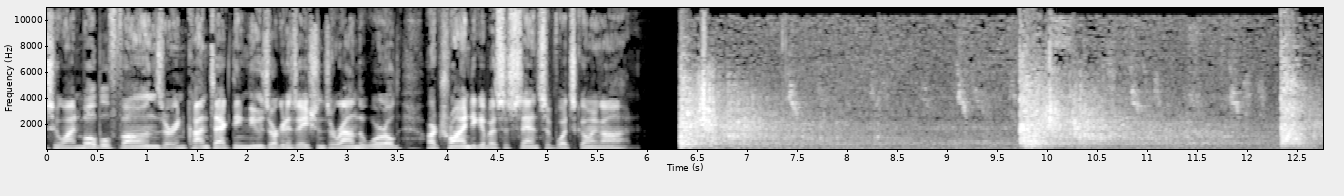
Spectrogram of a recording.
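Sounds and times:
speech: 0.0 - 5.9
heavy booming blasts of gunfire and artillery: 6.3 - 8.8, 9.6 - 12.7
constant low noisy background: 6.4 - 12.7.

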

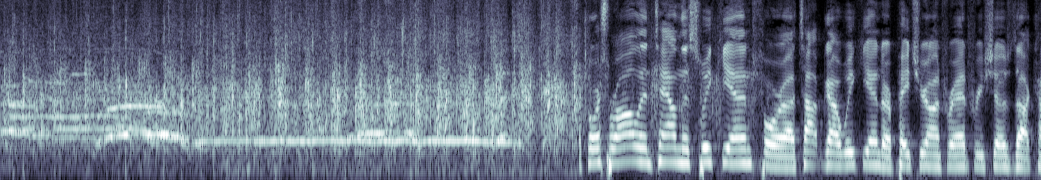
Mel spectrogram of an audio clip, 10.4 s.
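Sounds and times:
live audience applause: 0.0 - 7.6
speech: 5.9 - 10.4.

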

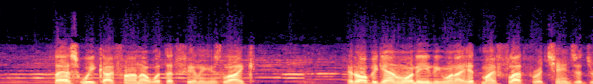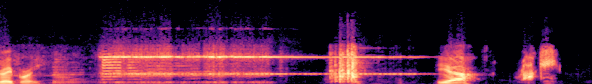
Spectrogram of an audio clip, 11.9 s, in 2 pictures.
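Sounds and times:
speech: 0.5 - 2.6, 3.4 - 6.4, 10.3 - 10.7, 11.3 - 11.6
telephone ringing: 6.9 - 10.3.

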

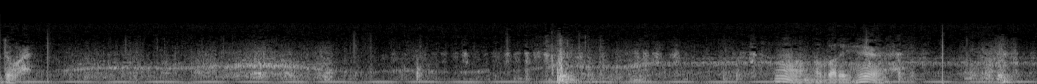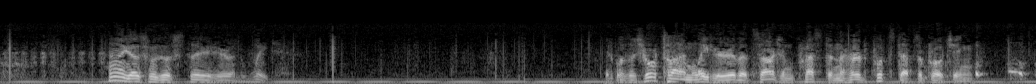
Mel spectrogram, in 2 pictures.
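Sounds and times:
speech: 0.0 - 0.5, 8.3 - 9.2, 11.4 - 13.3, 16.6 - 20.3
dog panting: 3.8 - 11.9.

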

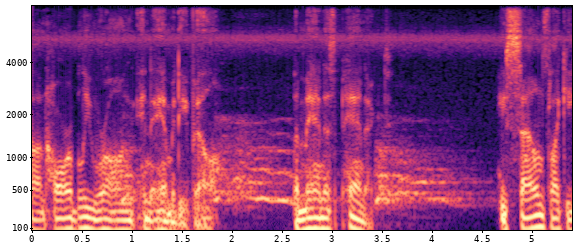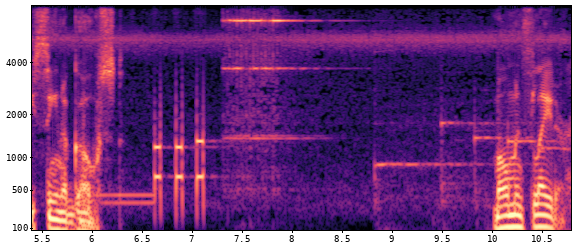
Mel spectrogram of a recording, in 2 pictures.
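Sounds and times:
speech: 0.0 - 2.0, 2.6 - 3.6, 4.7 - 6.4, 10.0 - 10.7
electronic beeps: 6.1 - 8.4
mid-pitched telephone line tone: 6.1 - 8.6
telephone ringing for a 911 call: 6.2 - 8.4.

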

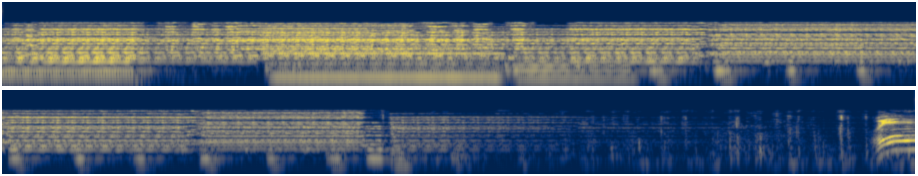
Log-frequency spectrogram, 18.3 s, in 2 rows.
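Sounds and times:
sustained musical tones: 0.0 - 16.4
horses' hooves clip-clopping in a Western radio drama: 12.8 - 18.2.

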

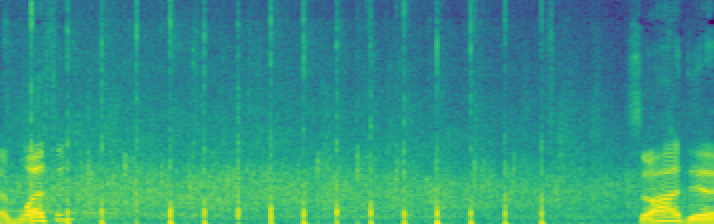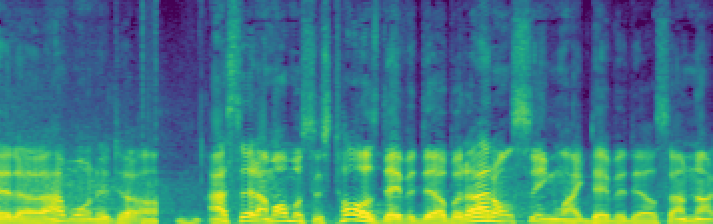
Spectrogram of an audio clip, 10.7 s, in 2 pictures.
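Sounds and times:
speech: 0.0 - 0.7, 4.8 - 10.6
audience applause: 0.0 - 6.5.

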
